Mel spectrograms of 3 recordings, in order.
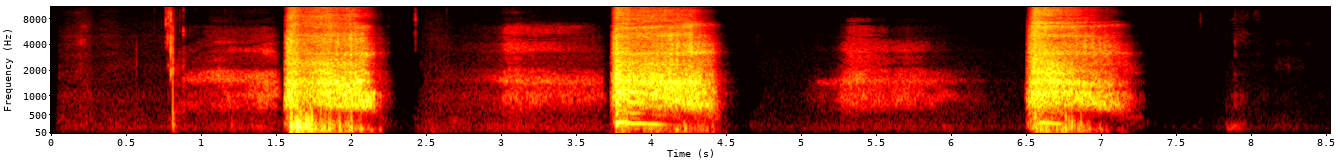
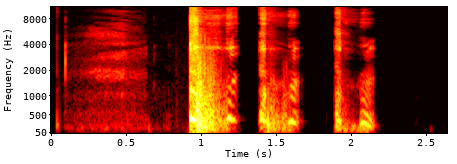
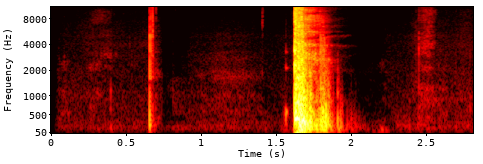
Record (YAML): exhalation_length: 8.5 s
exhalation_amplitude: 32768
exhalation_signal_mean_std_ratio: 0.39
three_cough_length: 2.6 s
three_cough_amplitude: 32768
three_cough_signal_mean_std_ratio: 0.28
cough_length: 2.8 s
cough_amplitude: 32768
cough_signal_mean_std_ratio: 0.2
survey_phase: beta (2021-08-13 to 2022-03-07)
age: 18-44
gender: Female
wearing_mask: 'No'
symptom_cough_any: true
symptom_new_continuous_cough: true
symptom_runny_or_blocked_nose: true
symptom_sore_throat: true
symptom_headache: true
smoker_status: Never smoked
respiratory_condition_asthma: false
respiratory_condition_other: false
recruitment_source: Test and Trace
submission_delay: 1 day
covid_test_result: Positive
covid_test_method: RT-qPCR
